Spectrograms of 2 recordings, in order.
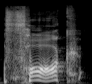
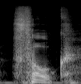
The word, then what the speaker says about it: Folk: Das Wort Folk wurde in euren Podcasts schon des Öfteren von mehreren Redakteurinnen wie Fork ausgesprochen. Richtig ist aber natürlich Folk.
